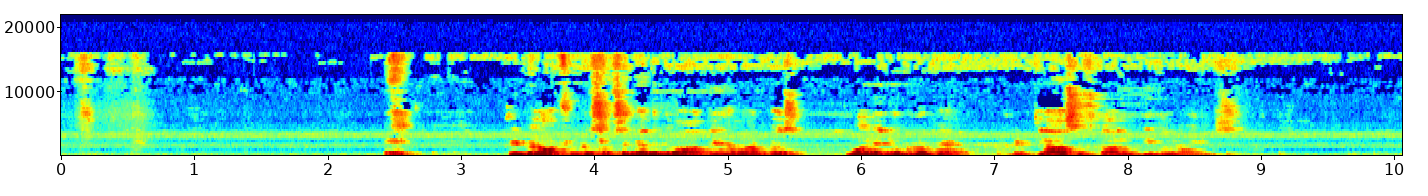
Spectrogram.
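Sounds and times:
quiet room hum: 0:00.0 - 0:10.0
man coughing: 0:02.4 - 0:02.8.

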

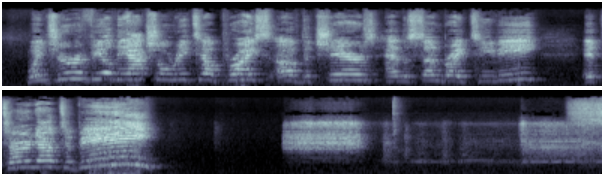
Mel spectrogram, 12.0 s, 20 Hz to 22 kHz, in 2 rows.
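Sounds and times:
music from small speaker: 0:09.9 - 0:12.0.

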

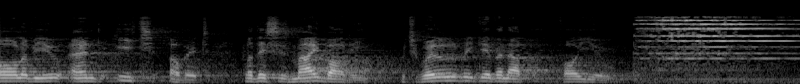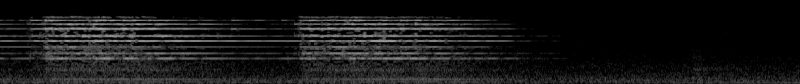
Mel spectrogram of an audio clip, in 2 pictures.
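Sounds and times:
altar bells ringing: 0:06.3 - 0:13.9.

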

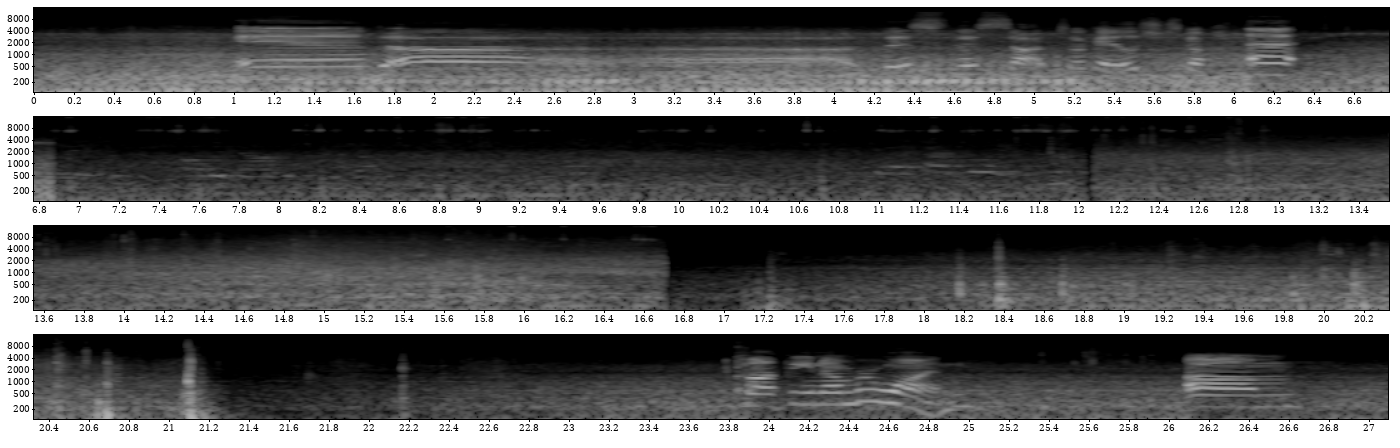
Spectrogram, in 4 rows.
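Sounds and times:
low car rumble: 0:00.0 - 0:27.0
passing vehicle rushing: 0:11.7 - 0:20.0.

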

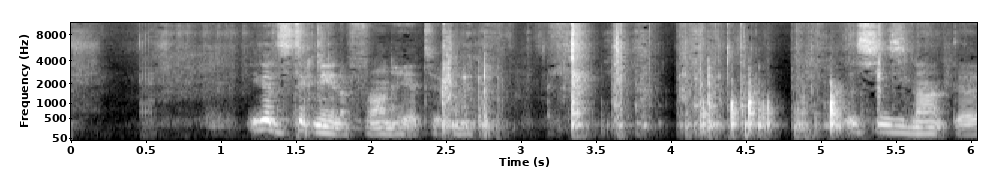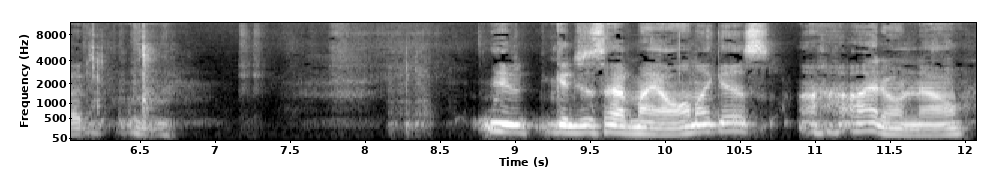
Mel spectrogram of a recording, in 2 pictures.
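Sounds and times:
cardboard knocking on wooden counter: 0:04.0 - 0:05.4.

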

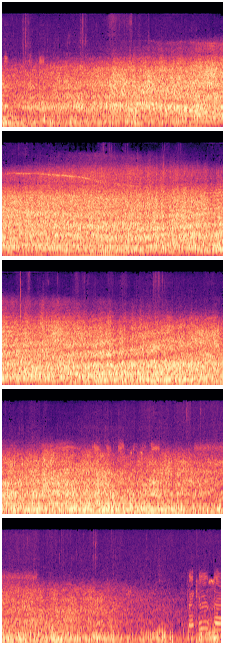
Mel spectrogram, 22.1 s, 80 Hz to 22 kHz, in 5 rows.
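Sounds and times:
aircraft engines roaring: 0:00.0 - 0:22.0.

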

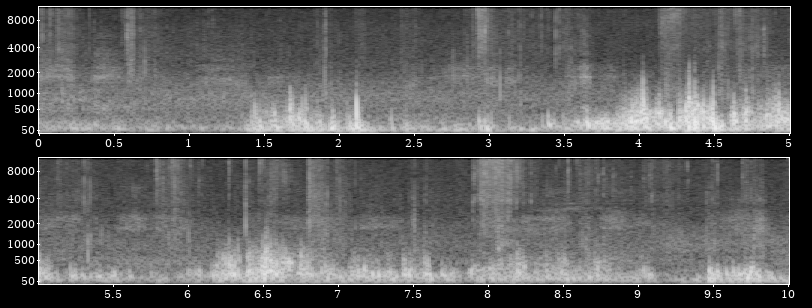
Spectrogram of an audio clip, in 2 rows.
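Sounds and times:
footsteps crunching on dry leaves: 0:00.0 - 0:10.0.

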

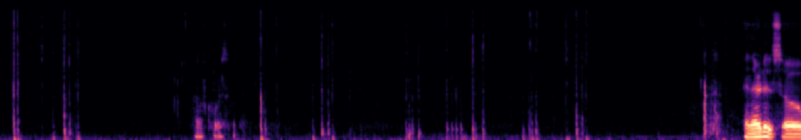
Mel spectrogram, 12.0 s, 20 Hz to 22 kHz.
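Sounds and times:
faint typing on keyboard: 0:00.1 - 0:01.6, 0:03.8 - 0:09.0.

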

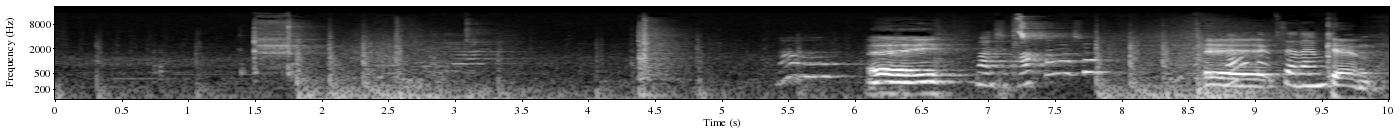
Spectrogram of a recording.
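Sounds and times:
footsteps on tiled floor: 0:00.0 - 0:01.5.

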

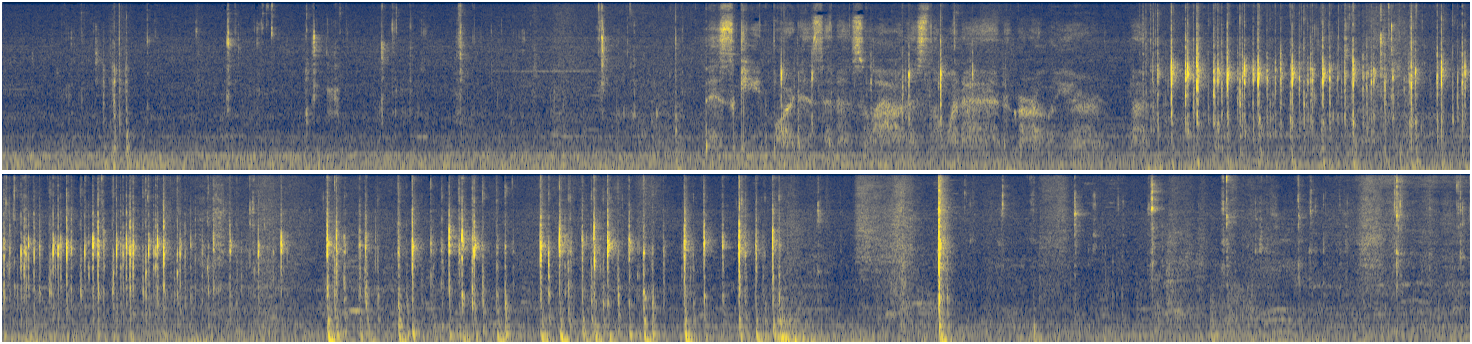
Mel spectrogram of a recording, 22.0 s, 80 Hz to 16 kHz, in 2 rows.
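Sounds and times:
typing on computer keyboard: 0:08.6 - 0:16.9.

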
